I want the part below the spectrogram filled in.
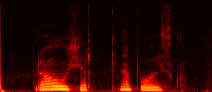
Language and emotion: Russian, neutral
